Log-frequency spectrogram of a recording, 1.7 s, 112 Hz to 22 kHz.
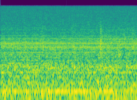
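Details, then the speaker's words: Westinghouse Model 1029 multiband tube radio on a shop supply, B+ near 150 V, just under 25 mA, without its correct speaker: at volume up, a gritty low buzz under faint hiss with no station audio. The output buzz has an unknown source. "volume up a little bit of a different buzz this time what's the buzz tell me what's happening"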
